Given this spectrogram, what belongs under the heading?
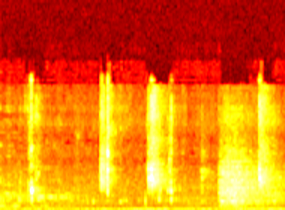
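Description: Someone eating khao tu, a sweet Thai rice snack, with soft squishy bites and chewing at close range, coming in a few bursts with brief pauses between them.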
